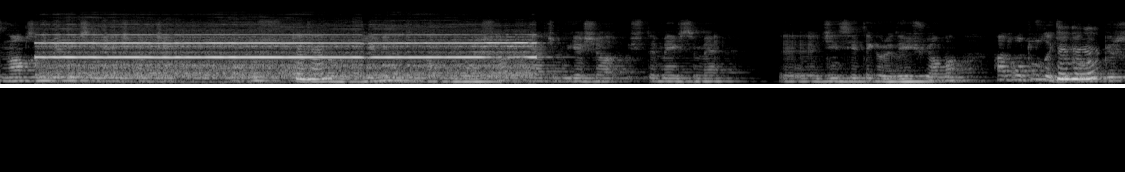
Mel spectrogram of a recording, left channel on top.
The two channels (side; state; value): right; silent; digital silence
